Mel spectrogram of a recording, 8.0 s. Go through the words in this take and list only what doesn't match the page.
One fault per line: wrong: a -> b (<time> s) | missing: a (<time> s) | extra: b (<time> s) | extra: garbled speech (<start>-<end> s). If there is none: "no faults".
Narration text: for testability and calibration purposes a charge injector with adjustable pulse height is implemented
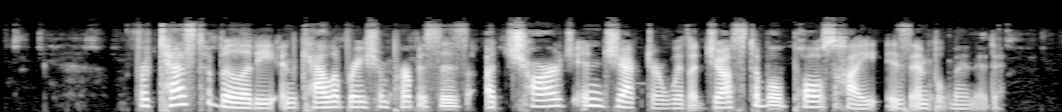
no faults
